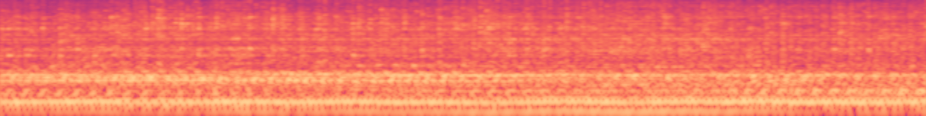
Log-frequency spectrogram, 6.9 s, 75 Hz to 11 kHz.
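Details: 1956 Dodge 230 flathead six on an engine stand: slow, even low rumble at about 550 rpm with a steady beat and no knocks, ticks or skips; healthy idle with good oil pressure.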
